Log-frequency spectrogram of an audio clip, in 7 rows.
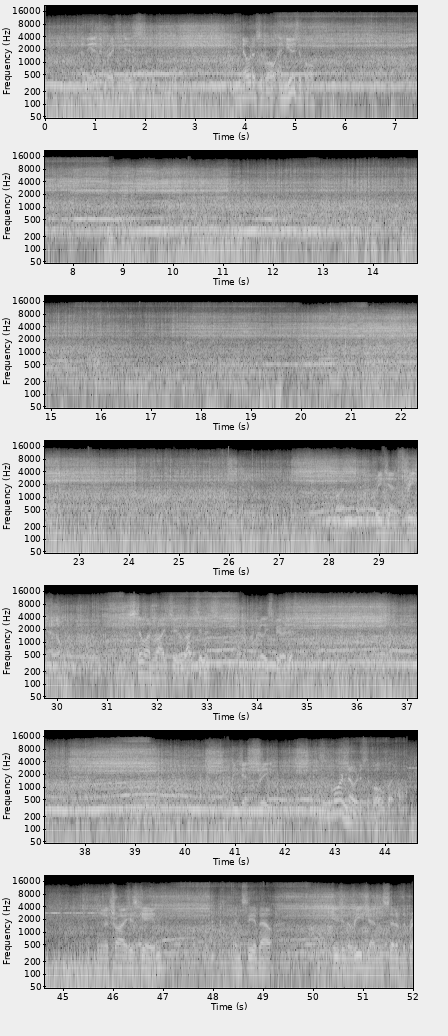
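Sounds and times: electric motor whine: 0.0 - 52.0
wind and road noise: 0.0 - 52.0.

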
